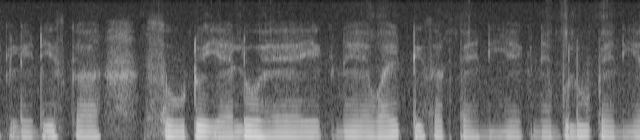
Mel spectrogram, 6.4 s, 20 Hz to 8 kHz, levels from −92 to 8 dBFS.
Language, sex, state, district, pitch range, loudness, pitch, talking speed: Hindi, male, Jharkhand, Deoghar, 110-115 Hz, -20 LUFS, 110 Hz, 180 wpm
